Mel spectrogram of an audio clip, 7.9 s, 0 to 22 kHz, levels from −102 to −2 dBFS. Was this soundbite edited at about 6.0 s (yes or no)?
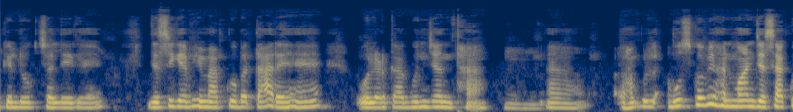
no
